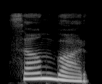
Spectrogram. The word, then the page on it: ಶಾಂಬರ: kannada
